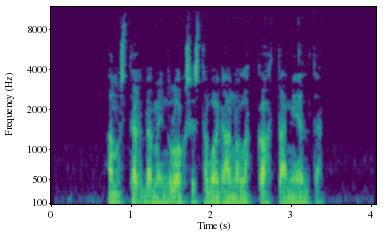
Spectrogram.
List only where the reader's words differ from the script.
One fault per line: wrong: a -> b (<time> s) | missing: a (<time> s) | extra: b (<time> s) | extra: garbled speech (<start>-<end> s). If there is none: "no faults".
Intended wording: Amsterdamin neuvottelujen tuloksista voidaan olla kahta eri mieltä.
missing: neuvottelujen (1.5 s)
missing: eri (2.9 s)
